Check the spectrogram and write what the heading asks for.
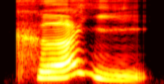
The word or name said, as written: ke3yi3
